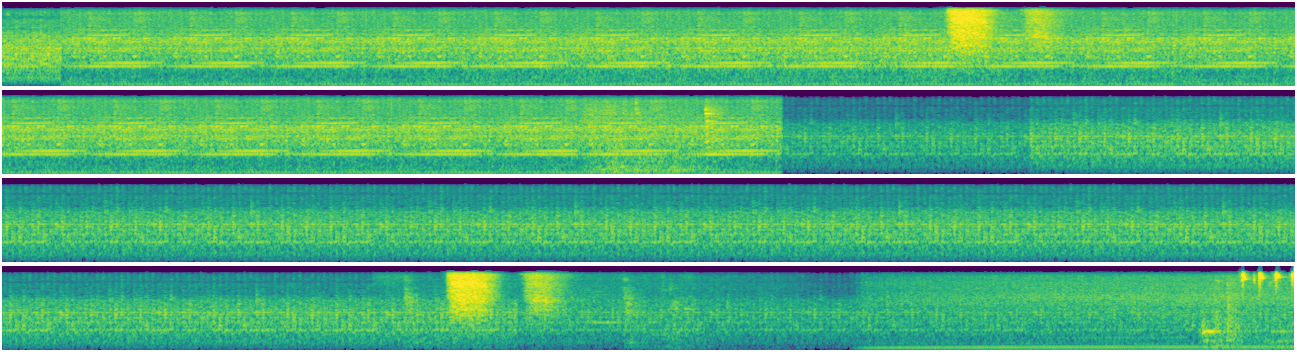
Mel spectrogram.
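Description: A cartoon truck engine hums steadily.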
